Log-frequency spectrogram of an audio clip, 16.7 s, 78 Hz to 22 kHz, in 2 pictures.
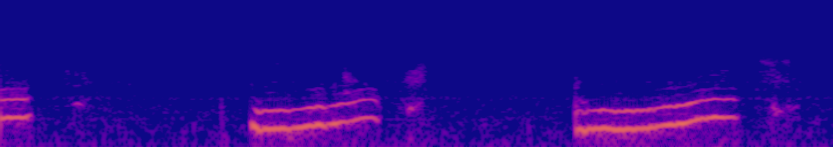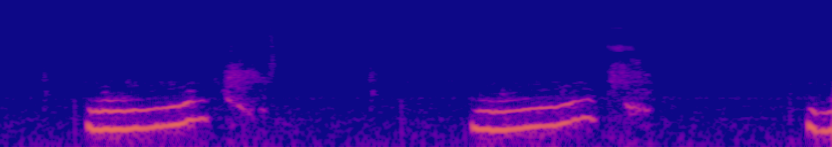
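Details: Female cat snoring while asleep; regular, tonal snores with rising pitch, about 17 breaths a minute: cat snoring.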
